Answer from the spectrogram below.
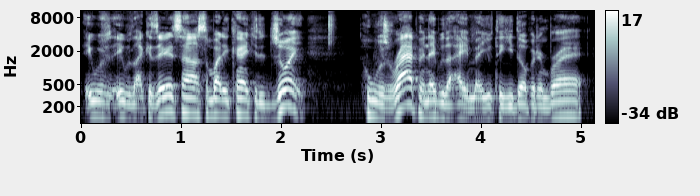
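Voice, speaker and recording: Talking at a racing pace with a medium pitch, this man is a rapper and entrepreneur appearing as a guest in a casual chat. His storytelling is full of profane street slang, and excitement makes him stammer as he restarts.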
